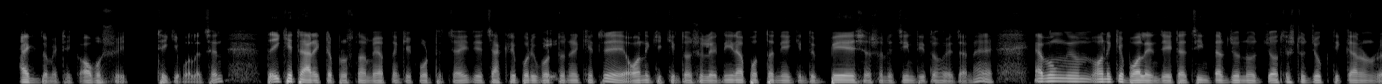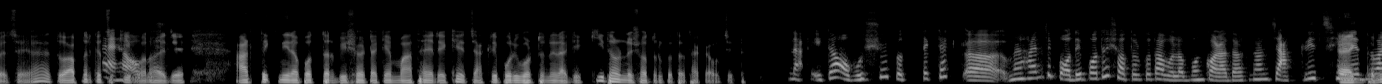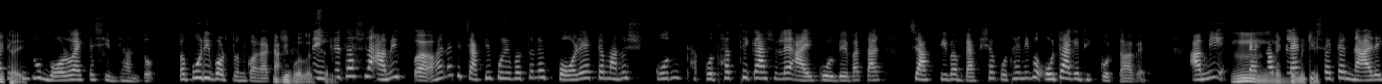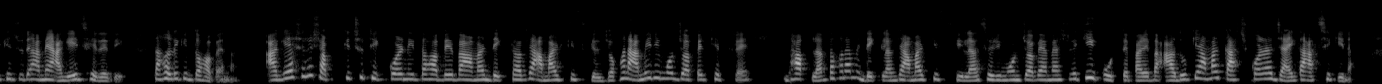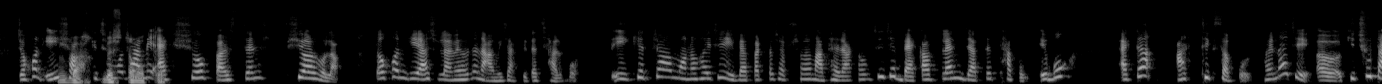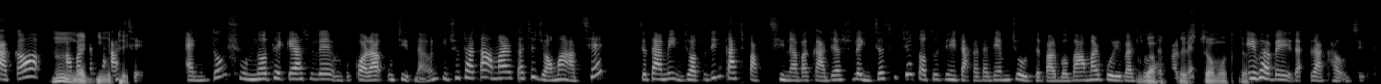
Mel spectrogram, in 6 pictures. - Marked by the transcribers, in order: other background noise; in English: "অ্যাডজাস্ট"
- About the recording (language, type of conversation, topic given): Bengali, podcast, চাকরি পরিবর্তনের সিদ্ধান্তে আপনার পরিবার কীভাবে প্রতিক্রিয়া দেখিয়েছিল?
